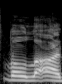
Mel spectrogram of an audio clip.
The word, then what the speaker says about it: Volar: It's Volar, not Valor. Volar.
